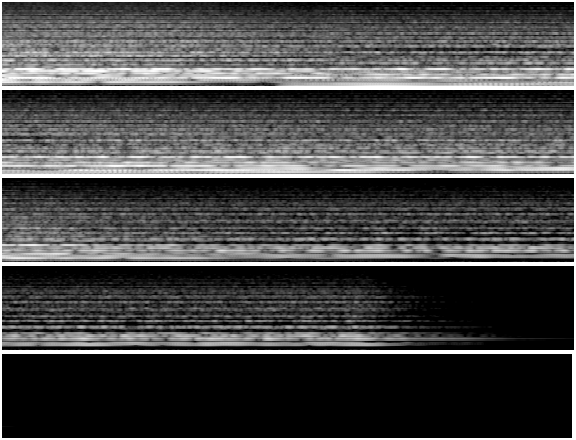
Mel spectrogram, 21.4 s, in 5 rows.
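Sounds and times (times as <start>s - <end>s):
strings: 0.0s - 16.2s.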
